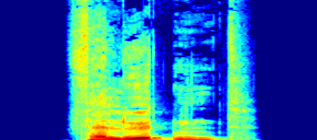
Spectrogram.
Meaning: present participle of verlöten
- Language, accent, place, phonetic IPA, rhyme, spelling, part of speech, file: German, Germany, Berlin, [fɛɐ̯ˈløːtn̩t], -øːtn̩t, verlötend, verb, De-verlötend.ogg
